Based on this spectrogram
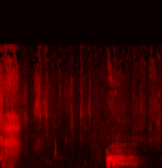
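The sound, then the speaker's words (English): A voice imitates a cough: a brief breathy burst, then a louder, raspy, wheezing hack that trails off after about half a second. It stands alone, with no talking. “Coughing. Jesus, that's torture.”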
